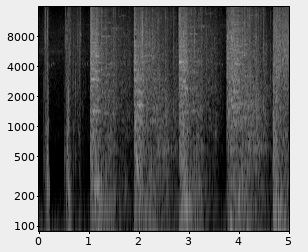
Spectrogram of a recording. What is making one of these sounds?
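A hammer knocks repeatedly on a wooden barricade.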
